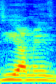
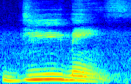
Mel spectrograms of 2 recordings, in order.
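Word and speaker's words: Zea mays: ভুট্টা, জি মেইজ, এটাকে অনেকে জি আমেজ বলে, এটা উচ্চারণটা সঠিক উচ্চারণটা হবে ভুট্টার সঠিক উচ্চারণটা, বৈজ্ঞানিক নামের সঠিক উচ্চারণটা হবে জি মেইজ।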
